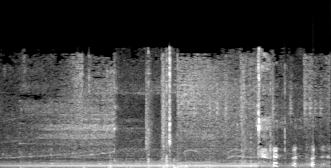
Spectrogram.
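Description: A small engine running steadily at a constant pitch, with a few light knocks near the end.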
